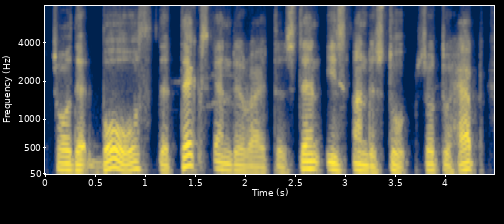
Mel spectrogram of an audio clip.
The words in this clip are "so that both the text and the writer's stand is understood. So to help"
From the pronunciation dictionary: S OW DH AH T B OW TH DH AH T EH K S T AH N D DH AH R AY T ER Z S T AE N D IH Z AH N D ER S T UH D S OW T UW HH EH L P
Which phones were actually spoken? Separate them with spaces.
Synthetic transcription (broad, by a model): S OW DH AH T B OW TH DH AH T EH K S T AH N D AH R AY T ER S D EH N IH S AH N D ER S T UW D S OW T UW HH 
